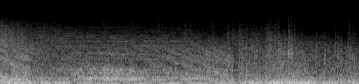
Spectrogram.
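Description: Heavy explosive impacts of the Late Heavy Bombardment battering the inner solar system's planets and moons, a deep continuous rumbling roar with scattered booms layered through it, loud and unbroken throughout.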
